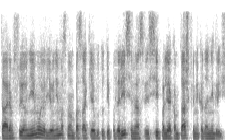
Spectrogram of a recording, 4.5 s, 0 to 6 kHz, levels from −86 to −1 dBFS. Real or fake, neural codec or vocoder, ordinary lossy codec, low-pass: real; none; AAC, 32 kbps; 5.4 kHz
